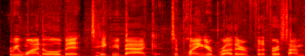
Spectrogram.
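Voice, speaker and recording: Music plays behind a man speaking at a moderate pace. His medium-pitched voice has fairly even intonation. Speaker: sports broadcaster. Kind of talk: post-game interview question.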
